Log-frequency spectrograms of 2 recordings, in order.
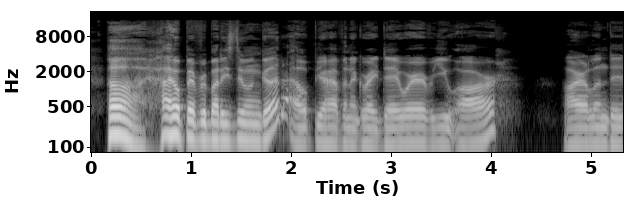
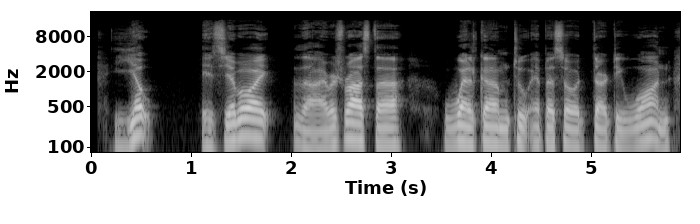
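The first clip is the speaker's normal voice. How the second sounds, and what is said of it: Put-on accent. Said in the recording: “I get into that accent ... I tried to do that stupid accent”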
